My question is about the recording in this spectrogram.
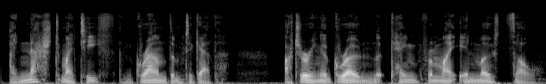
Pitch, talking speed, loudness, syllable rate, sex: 90 Hz, 185 wpm, -21 LUFS, 4.9 syllables/s, male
